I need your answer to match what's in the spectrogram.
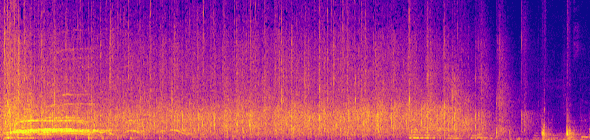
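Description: An audience at a choir concert applauds loudly and steadily, a dense wash of clapping with a few cheers at the start, thinning out into scattered individual claps near the end.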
